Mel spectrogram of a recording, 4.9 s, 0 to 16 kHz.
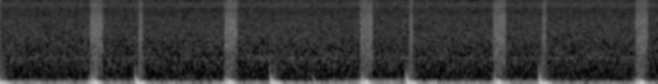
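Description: Steady paired lub-dub thumps at about 60 beats a minute, a regular heartbeat.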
